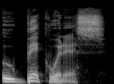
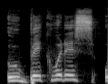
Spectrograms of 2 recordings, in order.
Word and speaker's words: ubiquitous: Ubiquitous or ubiquitous? I've heard it pronounced both ways by very intelligent people. So I guess that's up to you. Either, either. Neither, neither. Hey, these are words that have two pronunciations that are accepted everywhere.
